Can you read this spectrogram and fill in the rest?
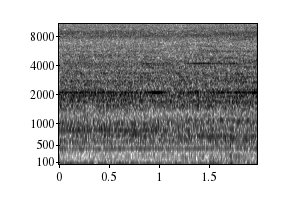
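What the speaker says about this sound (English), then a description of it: "I use the cold shot on my hairdryer" A hair dryer runs on its cold shot setting for a second pass over a styled beard, a steady close whooshing roar of air with an even motor whine, constant and uninterrupted, no talk.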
